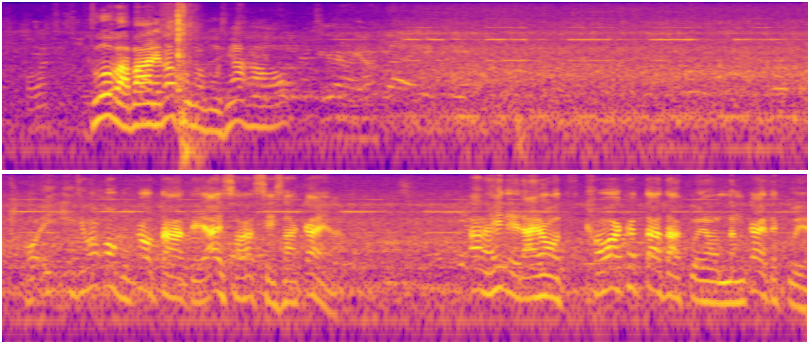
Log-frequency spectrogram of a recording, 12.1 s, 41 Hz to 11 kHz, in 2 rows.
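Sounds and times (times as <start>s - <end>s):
coach engine running: 2.6s - 12.0s
reversing alarm beeping: 2.9s - 12.0s.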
